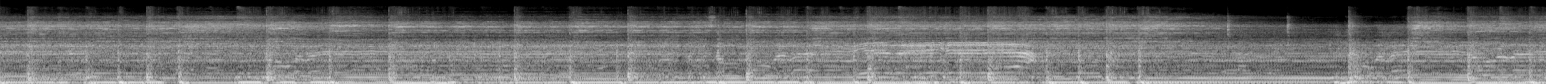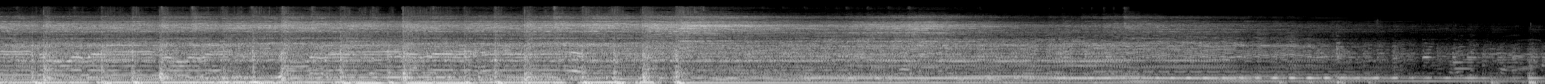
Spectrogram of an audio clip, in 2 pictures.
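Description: Live rock band playing an instrumental passage on electric guitars and drum kit. About 22 seconds in, the drums and low end stop, and the remaining held notes ring and fade as the song ends.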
